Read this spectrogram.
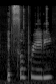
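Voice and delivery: small, high, soft voice; high soft cooing. Real, not acted. Admiring the pretty fountain, high soft cooing. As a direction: coo it softly, way up high.

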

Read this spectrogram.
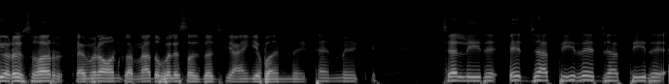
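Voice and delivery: lightly mock a girl fussing over makeup; imitating girls. Teacher mocking girls primping before camera, lightly coy. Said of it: "लड़कियां तो पहले makeup करने जाएगी".

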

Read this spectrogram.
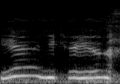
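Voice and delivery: high, slow, giggly yes; squealing with delight while agreeing; laughing. Retold or imitated. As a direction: stretch it out through a laugh. Her giggly high reply.

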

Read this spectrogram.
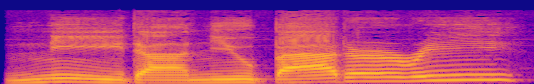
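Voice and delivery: very slow; drawn-out "battery"; slow model phrase. Shown as a demonstration. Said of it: "Repeat after me". (frase modelo muy lenta)

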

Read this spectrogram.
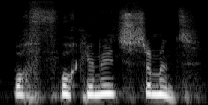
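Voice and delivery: high-pitched mock disbelief; incredulous retort. Comedian answers a question about his instrument, incredulous and high. Baffled retort in retold exchange.

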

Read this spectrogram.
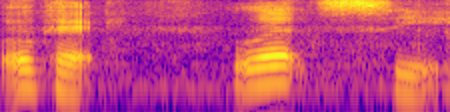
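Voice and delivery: ordinary talk

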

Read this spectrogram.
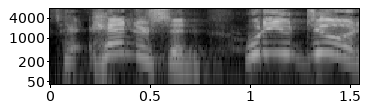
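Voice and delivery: high, loud furious boss shouting a name; angry boss yell. Acted. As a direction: yell at your employee like a boss. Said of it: "his boss goes like".

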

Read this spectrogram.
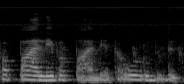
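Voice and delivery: soft hushed voice, dad is coming; hushed warning. Real, not acted. Mother warns child dad is home, hushed.

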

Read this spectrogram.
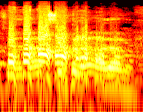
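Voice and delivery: high squeaky laughing line; cracking up mid-sentence. Shown as a demonstration.

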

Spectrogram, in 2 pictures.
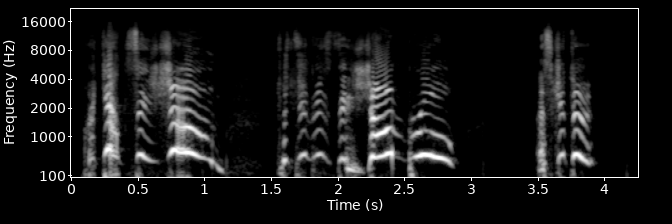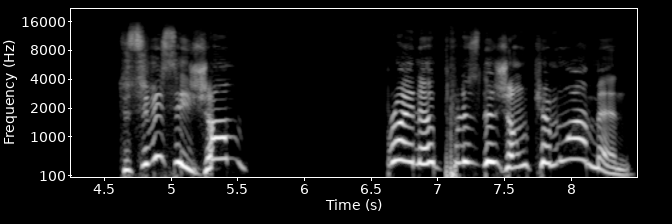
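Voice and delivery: high-pitched, loud indignant rant; outraged disbelief. Real, not acted. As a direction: exclaim in escalating horrified disbelief.

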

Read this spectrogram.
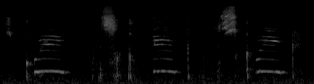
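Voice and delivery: tiny, very high, soft squeaks; soft squeaky voice way up high; little squeak. A narrator's reading. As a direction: squeak it like a mouse. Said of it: "he heard a little noise".

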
